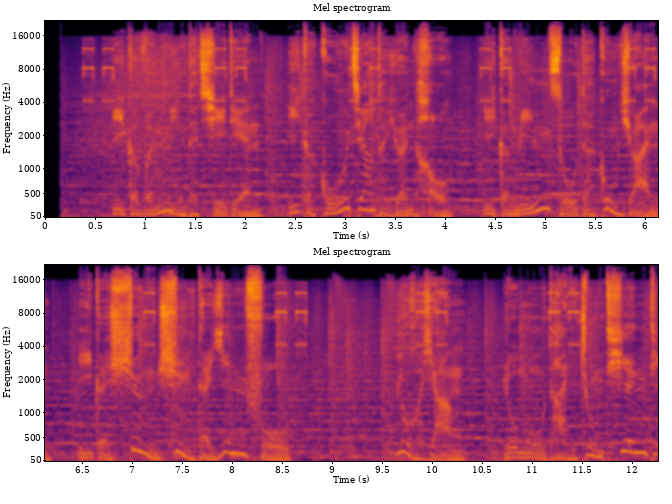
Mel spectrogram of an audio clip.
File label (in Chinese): 男 宣传片 城市 大气; 洛阳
